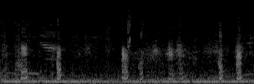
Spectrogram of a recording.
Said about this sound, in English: Got to be a bird.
